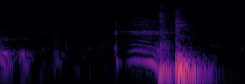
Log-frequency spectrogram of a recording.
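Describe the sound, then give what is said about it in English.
A door swinging open, ending in one loud thud near the end, while voices chat quietly before it. “your door just opened, by the way. Yeah, it's probably wind.”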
